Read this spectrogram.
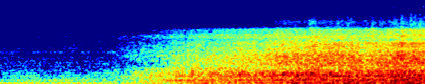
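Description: Traffic rumbles by on a city street.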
